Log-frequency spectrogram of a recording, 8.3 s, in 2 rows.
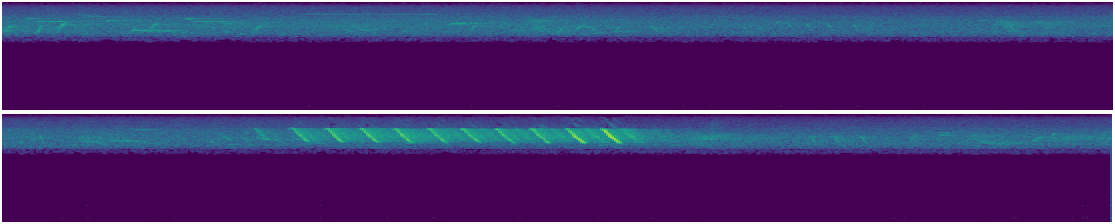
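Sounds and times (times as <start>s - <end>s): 
marsh tit calling: 5.3s - 6.6s.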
